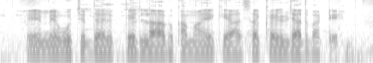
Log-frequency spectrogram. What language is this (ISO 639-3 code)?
bho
